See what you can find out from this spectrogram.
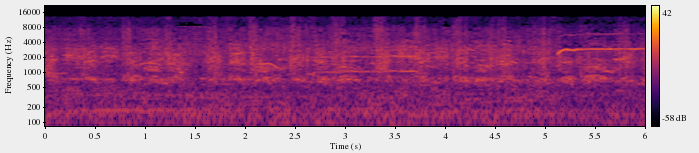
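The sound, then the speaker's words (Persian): A crowd of protesters in Shahr-e Rey, Iran, chanting slogans despite police cars at the scene, calling the minister incompetent and demanding he resign; loud and continuous, with rhythmic bursts of shouting over a dense hubbub of voices and a few high whistle-like tones. “در شهر ری نیز مردم معترض با وجود خودروهای پلیس در محل شعار سر دادند: وزیر بیکفایت، استعفا، استعفا.”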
